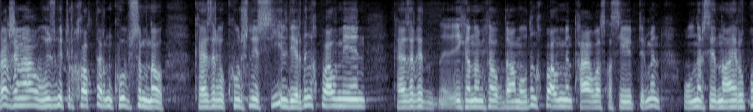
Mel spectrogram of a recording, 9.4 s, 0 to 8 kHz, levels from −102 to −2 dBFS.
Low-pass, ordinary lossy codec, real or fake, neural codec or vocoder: none; none; fake; codec, 16 kHz, 16 kbps, FreqCodec, larger model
